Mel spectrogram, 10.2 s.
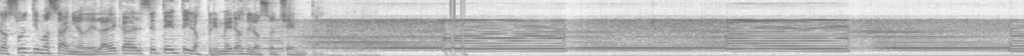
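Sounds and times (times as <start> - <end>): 
speech: 0.0 - 3.4
radio static hiss: 0.6 - 10.2
shortwave radio station buzzer tone: 2.1 - 10.2.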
